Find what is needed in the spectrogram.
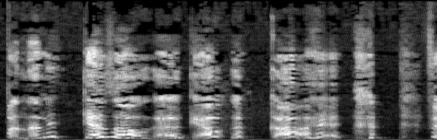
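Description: A woman sobbing and wailing, her voice breaking into about five wavering cries with short breaths between them as she tries to speak.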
